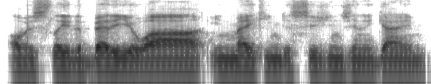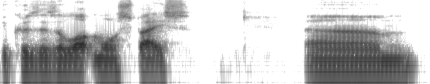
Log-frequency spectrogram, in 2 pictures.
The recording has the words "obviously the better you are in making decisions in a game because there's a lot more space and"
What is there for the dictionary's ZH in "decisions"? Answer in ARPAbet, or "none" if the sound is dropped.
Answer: ZH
